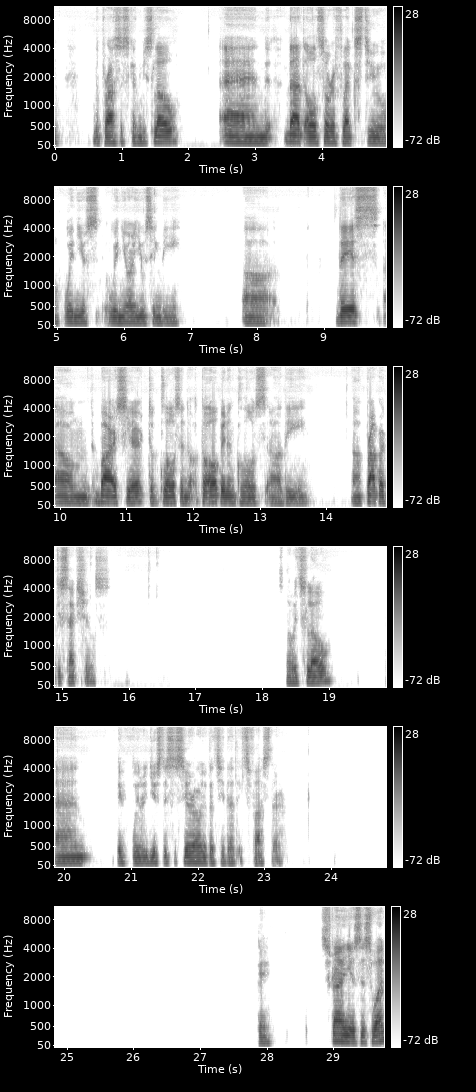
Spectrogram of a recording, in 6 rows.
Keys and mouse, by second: 28.4-29.7 middle drag.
